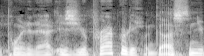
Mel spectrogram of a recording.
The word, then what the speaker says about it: Augustine: Augustine, you pronounced that correctly. Yeah, not Augustine.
